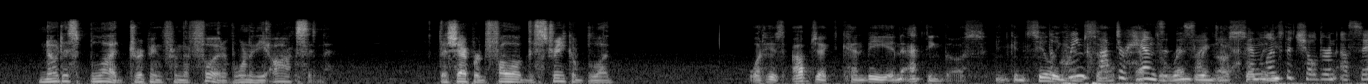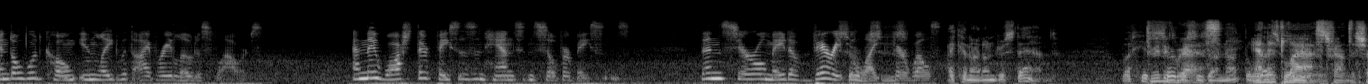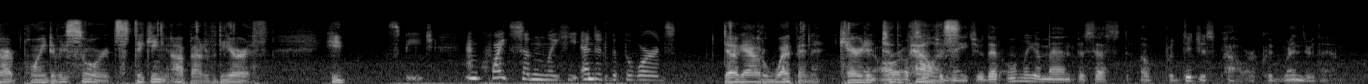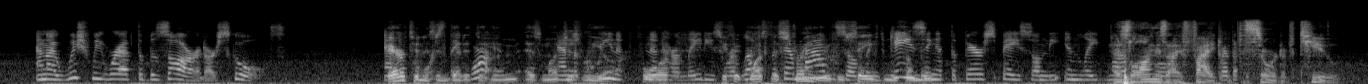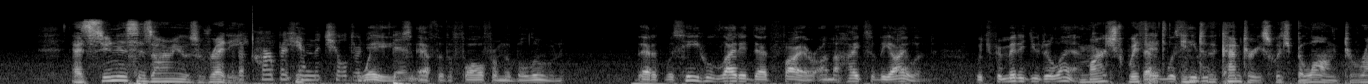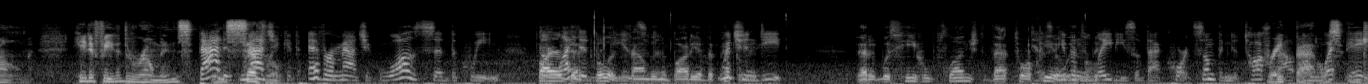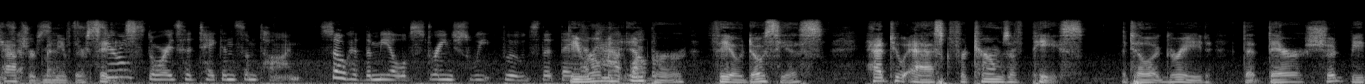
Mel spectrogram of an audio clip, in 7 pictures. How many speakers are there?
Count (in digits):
3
